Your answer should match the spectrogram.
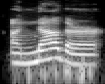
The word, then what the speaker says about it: another: one gets the emphasis when you say it normally you say the word another with stress on the second syllable we don't say another the stress is not on the first syllable so we're gonna put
